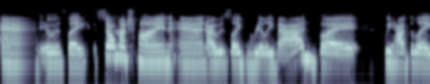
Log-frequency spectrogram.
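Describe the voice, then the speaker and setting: At a fairly slow pace, a woman talks in a fairly high pitch with an unremarkable speaking voice. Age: 20s. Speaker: stylist and creative director. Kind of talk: interview.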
